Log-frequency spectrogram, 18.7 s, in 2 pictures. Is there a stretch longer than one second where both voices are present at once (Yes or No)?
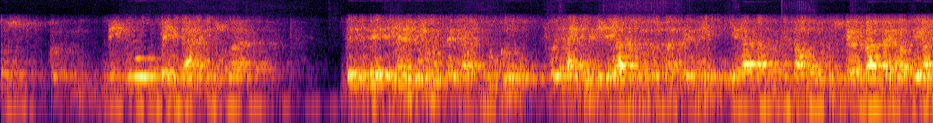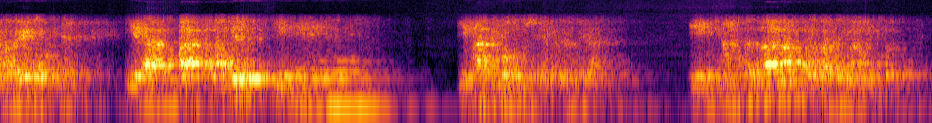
No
